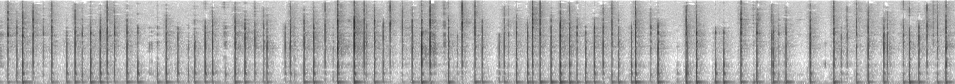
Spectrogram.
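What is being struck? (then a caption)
Wooden plate. Long fingernails tap rapidly across the flat face of an empty wooden bear-face plate, making dozens of quick, dry clicks with bright edges and almost no ring. A steady low hum sits beneath the tapping throughout.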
